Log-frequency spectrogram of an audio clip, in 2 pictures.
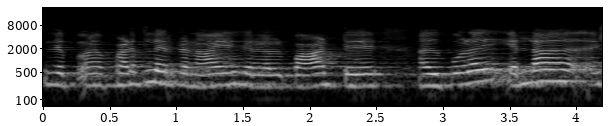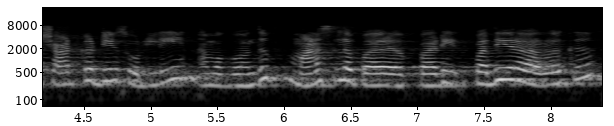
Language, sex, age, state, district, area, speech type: Tamil, female, 18-30, Tamil Nadu, Cuddalore, rural, spontaneous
